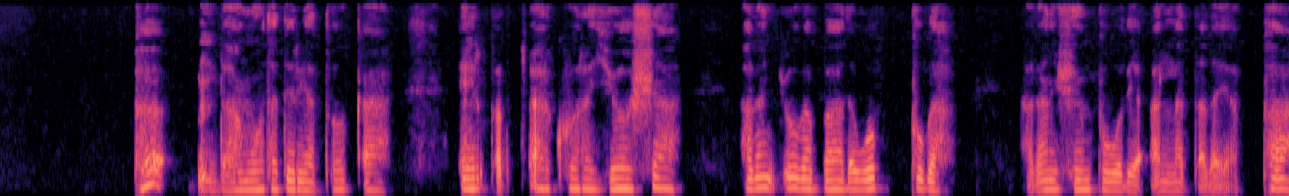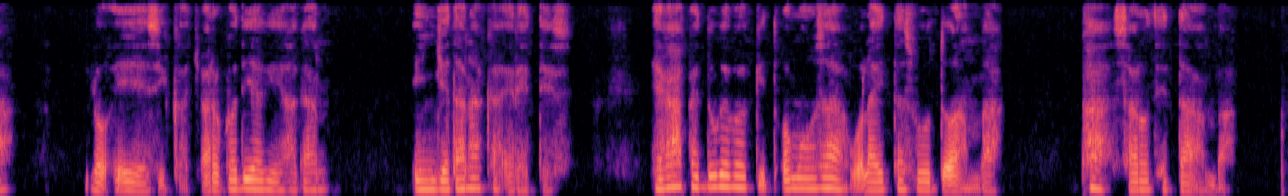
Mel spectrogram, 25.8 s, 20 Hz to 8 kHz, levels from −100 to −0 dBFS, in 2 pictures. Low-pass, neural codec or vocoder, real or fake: 7.2 kHz; none; real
